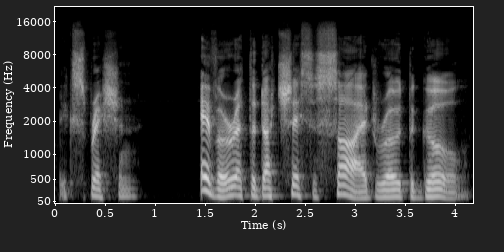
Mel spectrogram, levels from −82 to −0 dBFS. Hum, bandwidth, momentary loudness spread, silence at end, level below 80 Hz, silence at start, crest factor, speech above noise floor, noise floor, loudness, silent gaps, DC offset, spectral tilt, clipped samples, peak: none; 16 kHz; 5 LU; 0.05 s; -82 dBFS; 0.05 s; 18 dB; 52 dB; -73 dBFS; -20 LUFS; none; under 0.1%; -3 dB/octave; under 0.1%; -4 dBFS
